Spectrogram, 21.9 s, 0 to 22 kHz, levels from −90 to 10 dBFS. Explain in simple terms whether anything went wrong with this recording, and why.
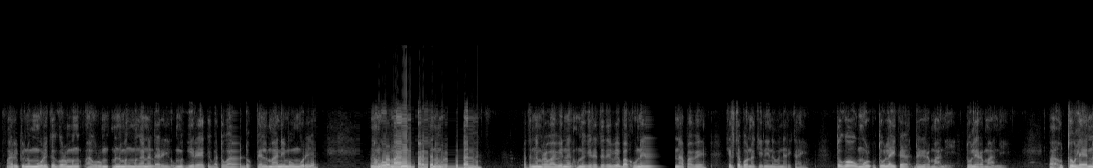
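Call audio freeze at 4.66 to 4.81 s and 12.92 to 13.52 s: packets likely stalled, so the sound was stretched into a fading buzz, silent for the last 0.2 s of the second one, then resumed with nothing lost.

Robotic sound from repeated short buffers at 6.14 to 9.56 s: fresh audio likely arrived too rarely, so tiny 10 ms slices were replayed for most of this stretch, giving a stiff 100 Hz metallic buzz.

Jitter buffer speed-up at 9.94 to 11.02 s (112% speed), 15.58 to 19.46 s (111%) and 20.19 to 21.73 s (110%): built-up delay was trimmed by snipping tiny pieces, so the speech sounds hurried at the same pitch.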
